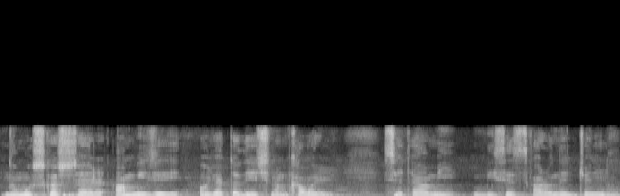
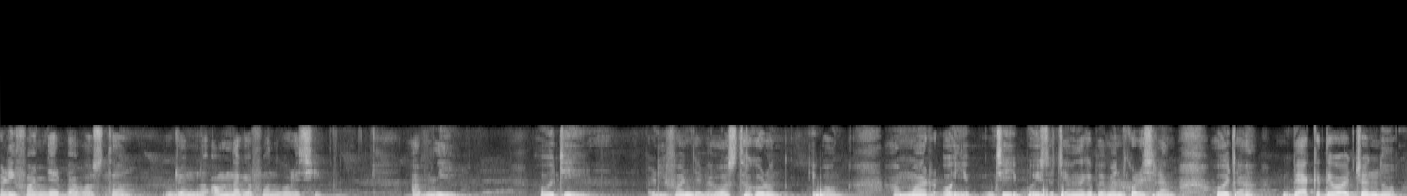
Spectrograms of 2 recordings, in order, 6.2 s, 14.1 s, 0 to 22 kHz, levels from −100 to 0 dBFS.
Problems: constant background noise, background conversations at intervals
